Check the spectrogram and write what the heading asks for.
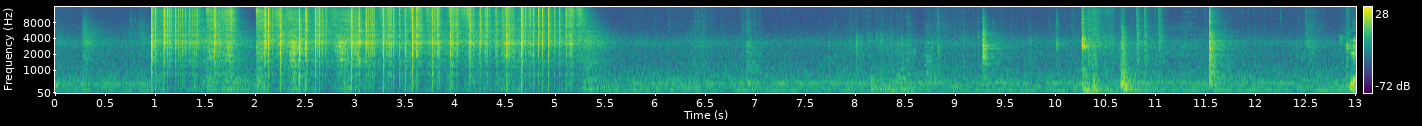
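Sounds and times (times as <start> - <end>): welder arc crackling: 0.9 - 5.6.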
